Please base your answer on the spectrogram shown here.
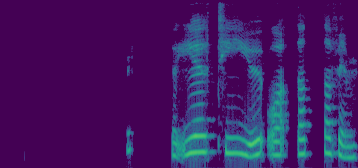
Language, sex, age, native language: Icelandic, male, 8, Icelandic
